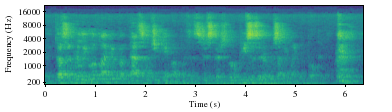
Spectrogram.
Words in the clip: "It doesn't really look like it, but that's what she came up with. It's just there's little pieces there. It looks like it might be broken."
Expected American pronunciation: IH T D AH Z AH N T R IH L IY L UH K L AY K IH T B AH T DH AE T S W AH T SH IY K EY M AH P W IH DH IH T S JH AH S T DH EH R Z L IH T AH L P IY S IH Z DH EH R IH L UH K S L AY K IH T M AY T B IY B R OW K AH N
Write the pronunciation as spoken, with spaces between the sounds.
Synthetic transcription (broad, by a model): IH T D AH Z AH N T R IH L IY L UH K L AY K IH T B AH T DH AE T S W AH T SH IY K EY M AH P W IH DH IH T S JH AH S T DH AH R Z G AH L P IY S IH Z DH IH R IH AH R S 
